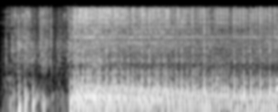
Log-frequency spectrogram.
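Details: Two-stroke grass trimmer after a simple carburetor cleaning and refueling: a few pulls, then it fires at once into a fast, steady buzz with even firing. The engine runs properly.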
